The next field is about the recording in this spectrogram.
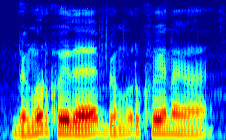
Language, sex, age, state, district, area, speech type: Kannada, male, 30-45, Karnataka, Bidar, urban, spontaneous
